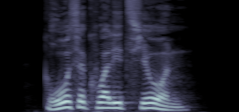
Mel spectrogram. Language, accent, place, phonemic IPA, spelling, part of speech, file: German, Germany, Berlin, /ˈɡʁoːsə koaliˈt͡si̯oːn/, Große Koalition, noun, De-Große Koalition.ogg
- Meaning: grand coalition, a coalition of the (usually two) strongest parties, as determined by their mandates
